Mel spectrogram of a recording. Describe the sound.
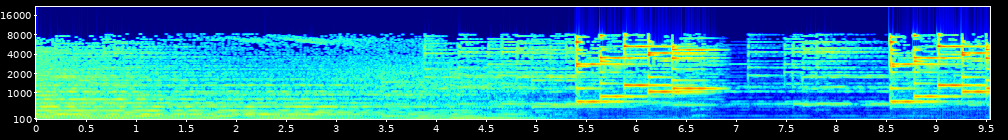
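A telephone rings for a call to a studio. An electronic ringtone of quick, bright chiming notes comes in two bursts with a short gap, after a sustained low droning tone.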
